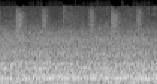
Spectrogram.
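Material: Nothing is struck.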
